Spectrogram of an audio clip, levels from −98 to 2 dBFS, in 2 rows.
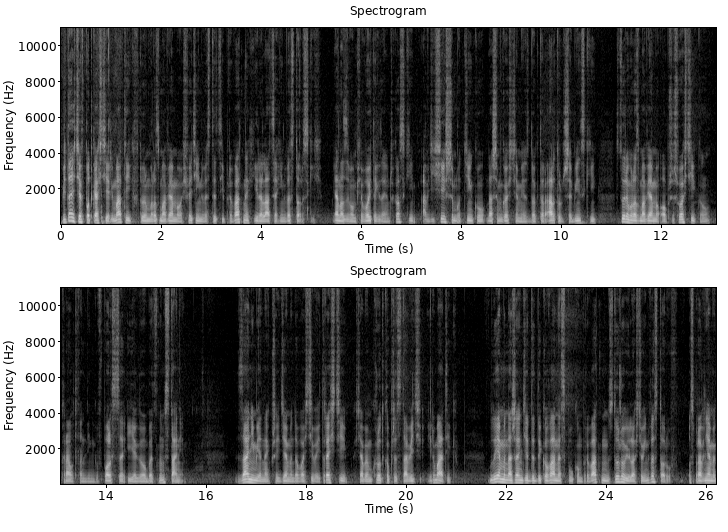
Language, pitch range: Polish, 95-115 Hz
